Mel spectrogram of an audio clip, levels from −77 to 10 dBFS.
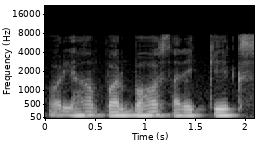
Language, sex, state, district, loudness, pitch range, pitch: Hindi, male, Himachal Pradesh, Shimla, -15 LUFS, 110-120 Hz, 110 Hz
